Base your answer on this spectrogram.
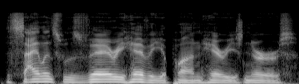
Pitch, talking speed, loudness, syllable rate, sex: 95 Hz, 160 wpm, -17 LUFS, 5.3 syllables/s, male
